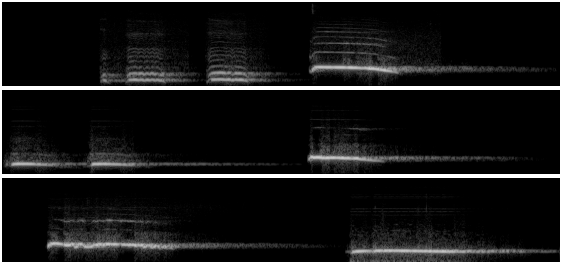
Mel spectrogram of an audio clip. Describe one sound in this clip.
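An owl hoots and screeches in repeated calls.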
